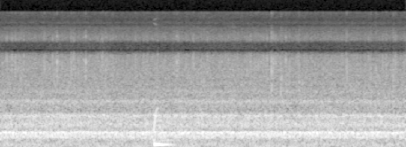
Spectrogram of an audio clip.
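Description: A bicycle wheel whirs steadily on an indoor trainer.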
